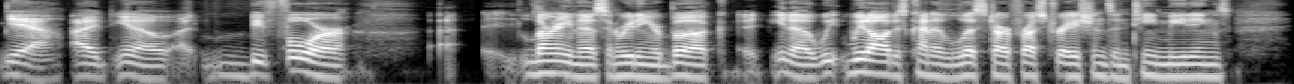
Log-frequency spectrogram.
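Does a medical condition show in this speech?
No.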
